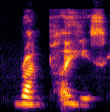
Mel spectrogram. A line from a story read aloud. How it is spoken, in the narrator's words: croaked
